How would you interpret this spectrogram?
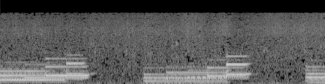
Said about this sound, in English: That's not interference, it's rain.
